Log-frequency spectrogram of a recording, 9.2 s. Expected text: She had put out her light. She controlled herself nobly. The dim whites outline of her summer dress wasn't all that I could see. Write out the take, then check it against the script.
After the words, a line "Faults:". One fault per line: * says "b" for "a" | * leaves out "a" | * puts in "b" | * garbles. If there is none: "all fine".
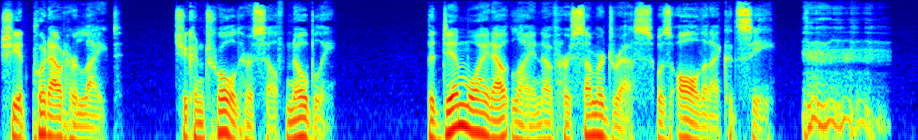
She had put out her light. She controlled herself nobly. The dim white outline of her summer dress was all that I could see.
Faults:
* says "white" for "whites"
* says "was" for "wasn't"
